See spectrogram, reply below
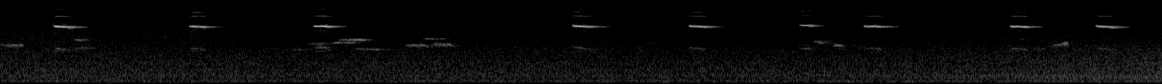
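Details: Dunnock (Prunella modularis) giving a series of thin, high, piercing notes, singly or in pairs, irregularly about every one to two seconds, with occasional softer lower twitters between them.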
